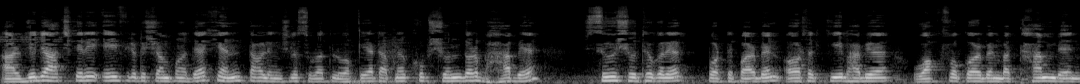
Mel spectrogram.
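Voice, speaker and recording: Man teaching slow chanted recitation. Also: a little high, mellow, a little hiss or hum. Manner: explains letter by letter, then chants verses slowly with drawn-out vowels. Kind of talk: recitation lesson.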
